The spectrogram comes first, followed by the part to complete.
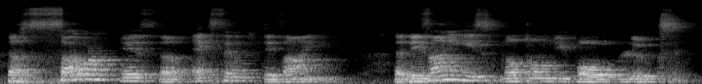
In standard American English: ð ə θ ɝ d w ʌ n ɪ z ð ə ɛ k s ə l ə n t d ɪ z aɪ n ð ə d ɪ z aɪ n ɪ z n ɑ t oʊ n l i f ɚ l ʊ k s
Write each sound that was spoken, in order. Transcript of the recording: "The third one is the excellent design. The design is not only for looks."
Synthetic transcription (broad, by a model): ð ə s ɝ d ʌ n ɪ z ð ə ɛ k s ə l ə n t d ɪ z aɪ n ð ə d ɪ z aɪ n ɪ z n ɑ t oʊ n l i f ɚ l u k s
